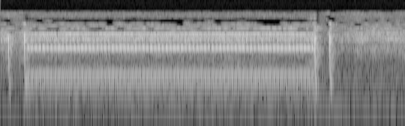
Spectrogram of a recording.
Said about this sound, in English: And we're ringing the Chad mission to the United Nations to find out what their language is. Here we go. It's ringing, he said with a question.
